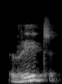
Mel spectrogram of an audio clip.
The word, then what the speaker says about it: read: read, এখানে দেখা read, যাচ্ছে যে রিড, এটা spelling is the same in past form like রিড, দেখা যাচ্ছে read, বাট উচ্চারণটা হবে, দ্য প্রোনাউন্সিয়েশন হবে রেড। read, হ্যাঁ, read, আচ্ছা, রিং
